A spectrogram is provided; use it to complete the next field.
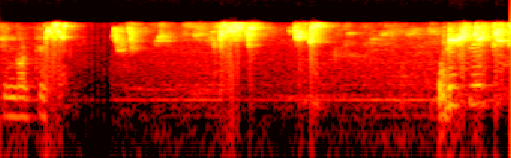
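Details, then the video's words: Kept green Fischer's lovebird pair, said to be mating, with babies nearby; scattered bursts of high, harsh chirps with short gaps, ending in a loud squeaky flurry. "Lovebird Singing & Chirping Sounds - Green Fischer Pair"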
